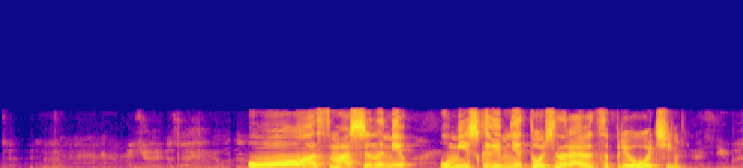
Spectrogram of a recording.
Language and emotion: Russian, positive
